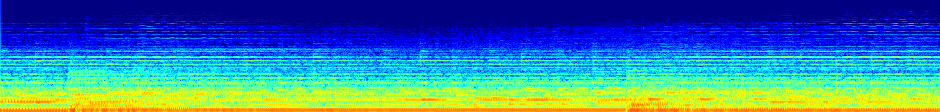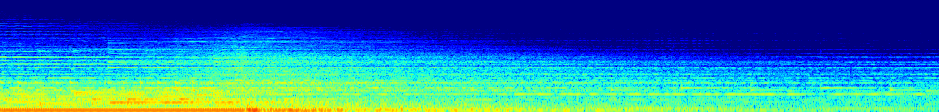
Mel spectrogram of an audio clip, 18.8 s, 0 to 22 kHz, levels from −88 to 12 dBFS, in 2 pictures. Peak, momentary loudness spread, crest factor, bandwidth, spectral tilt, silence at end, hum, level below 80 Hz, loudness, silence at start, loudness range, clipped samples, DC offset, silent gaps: -2 dBFS; 16 LU; 12 dB; 5.6 kHz; -8.5 dB/octave; 0 s; none; -16 dBFS; -16 LUFS; 0 s; 14 LU; under 0.1%; under 0.1%; none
